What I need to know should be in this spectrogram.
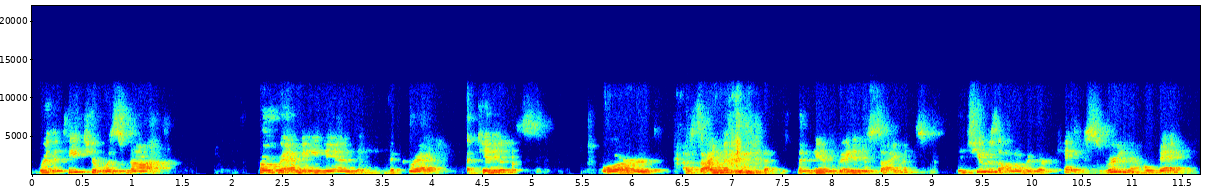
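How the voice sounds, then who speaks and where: A woman's voice: on the high side, a little slow, noisy background. A woman on a school board speaking frankly at a public meeting, with frequent restarts. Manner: frank, rambling, many restarts. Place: meeting room. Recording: echoey room mic from a distance.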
